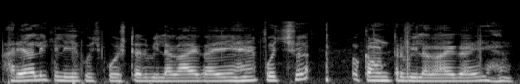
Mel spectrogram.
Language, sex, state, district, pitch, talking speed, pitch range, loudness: Hindi, male, Uttar Pradesh, Jalaun, 165 Hz, 160 wpm, 160-180 Hz, -17 LUFS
